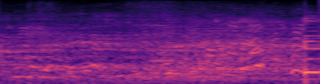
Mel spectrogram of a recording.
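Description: Many voices talking over one another: audience chatter.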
